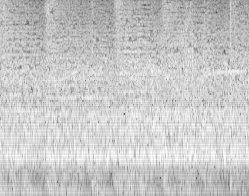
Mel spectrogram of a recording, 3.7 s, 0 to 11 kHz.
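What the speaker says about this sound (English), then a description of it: "how nice is it to have the home crowd going absolutely bananas?" A home stadium crowd roaring in the College Football 26 video game, a dense, constant wall of cheering and noise that stays loud and even throughout, with commentary voices faintly mixed in.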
